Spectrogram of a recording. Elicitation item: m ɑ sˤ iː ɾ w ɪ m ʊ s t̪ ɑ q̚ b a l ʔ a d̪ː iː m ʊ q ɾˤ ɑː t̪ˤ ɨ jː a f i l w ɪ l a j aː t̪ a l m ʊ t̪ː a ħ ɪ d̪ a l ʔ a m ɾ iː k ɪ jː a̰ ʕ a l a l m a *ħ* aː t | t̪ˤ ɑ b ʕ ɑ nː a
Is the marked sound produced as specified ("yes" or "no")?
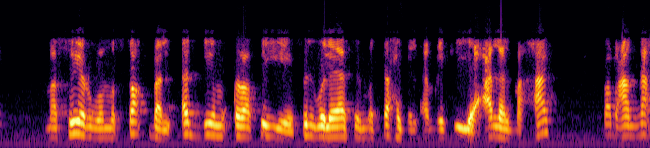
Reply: yes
